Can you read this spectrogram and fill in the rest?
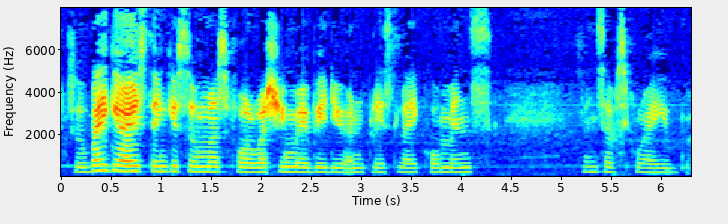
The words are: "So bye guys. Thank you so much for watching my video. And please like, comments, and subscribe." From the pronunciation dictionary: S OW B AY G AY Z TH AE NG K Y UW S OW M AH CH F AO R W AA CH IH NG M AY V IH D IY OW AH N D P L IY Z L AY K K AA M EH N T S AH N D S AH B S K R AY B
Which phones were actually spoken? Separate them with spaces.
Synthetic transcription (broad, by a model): S OW B AY G AY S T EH NG K Y UW S OW M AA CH F AO R W AA CH IH NG M AY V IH D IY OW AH N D P L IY S L AY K K AA M EH N T S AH N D S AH B S K R AY B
